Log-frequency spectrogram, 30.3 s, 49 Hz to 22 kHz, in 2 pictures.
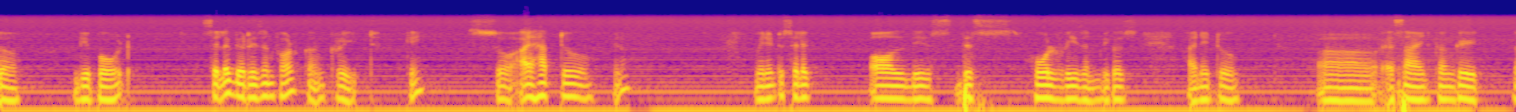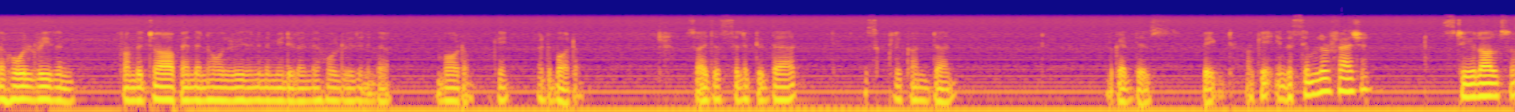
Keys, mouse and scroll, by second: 5.6 click, 24.3 click, 29.4 click.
